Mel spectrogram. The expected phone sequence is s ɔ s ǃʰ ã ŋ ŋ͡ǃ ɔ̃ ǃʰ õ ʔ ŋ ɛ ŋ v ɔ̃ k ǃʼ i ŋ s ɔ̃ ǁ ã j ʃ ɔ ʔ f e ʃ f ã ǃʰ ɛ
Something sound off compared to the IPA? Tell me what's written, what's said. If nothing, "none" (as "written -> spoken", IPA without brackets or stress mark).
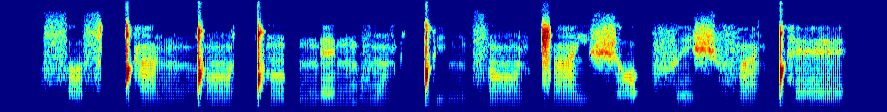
none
